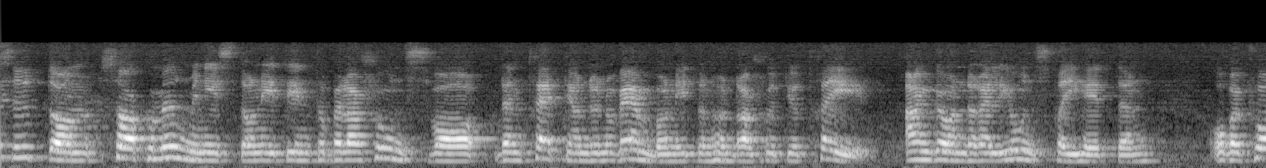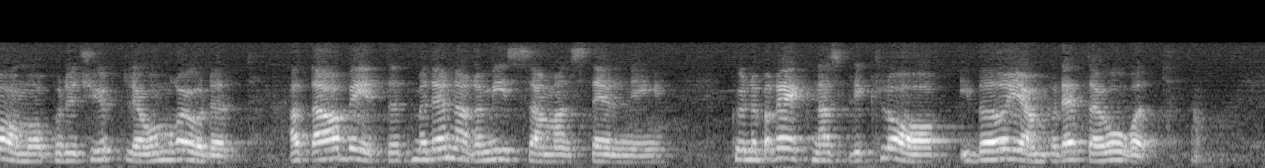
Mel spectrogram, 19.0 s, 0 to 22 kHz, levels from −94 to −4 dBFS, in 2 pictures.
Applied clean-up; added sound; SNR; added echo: none; none; none; reverberation time 0.3 s.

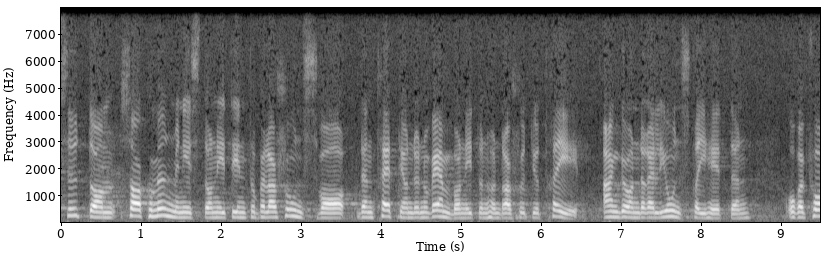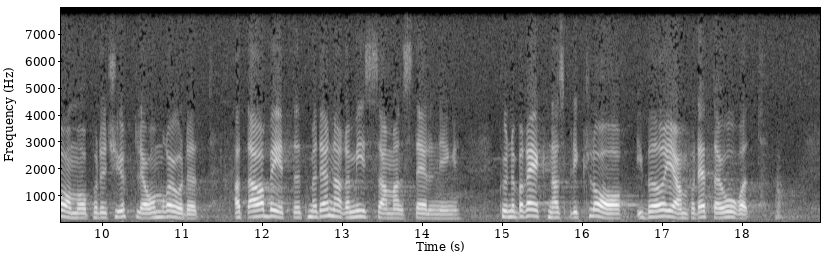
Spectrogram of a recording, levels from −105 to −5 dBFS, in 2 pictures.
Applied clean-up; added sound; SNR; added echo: none; none; none; none.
